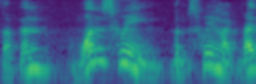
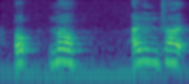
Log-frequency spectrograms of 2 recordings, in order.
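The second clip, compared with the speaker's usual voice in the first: high, sheepish mock excuse; sheepish denial; 11 semitones higher, 5 dB louder than usual. Mister Three to the Marines, high sheepish denial. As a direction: wriggle out of it, voice up high.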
